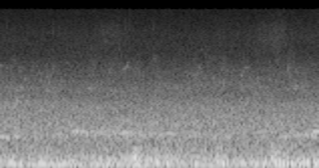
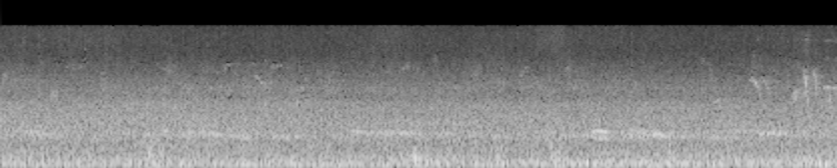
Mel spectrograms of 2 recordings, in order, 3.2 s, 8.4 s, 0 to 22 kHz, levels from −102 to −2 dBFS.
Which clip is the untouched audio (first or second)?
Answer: first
